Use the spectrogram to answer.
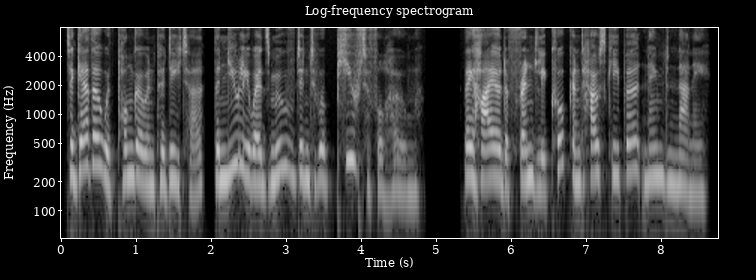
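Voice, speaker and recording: A woman's voice: medium pitch, animated, normal speed, no room sound, studio quality. A woman reading a scripted children's story as a storybook narrator.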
